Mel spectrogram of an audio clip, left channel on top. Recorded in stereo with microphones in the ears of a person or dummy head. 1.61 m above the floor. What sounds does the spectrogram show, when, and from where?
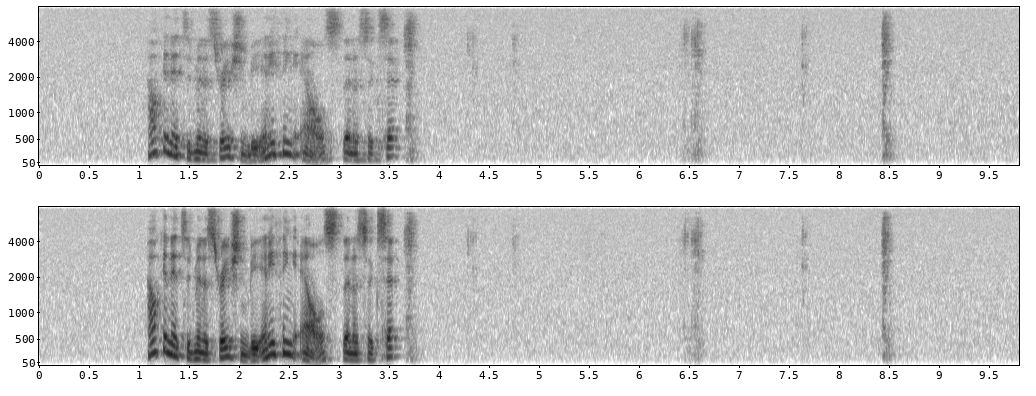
1.1 s a man speaking: 75° right (ahead or behind), 0.7 m
3.6 s tape being pulled: centre (ahead or behind), 6 m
